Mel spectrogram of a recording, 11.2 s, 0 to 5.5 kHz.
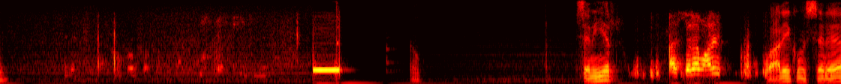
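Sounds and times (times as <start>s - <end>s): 
speech: 0.0s - 0.2s, 7.8s - 8.3s, 9.1s - 11.1s
telephone line tone marking an incoming caller: 4.2s - 4.6s.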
